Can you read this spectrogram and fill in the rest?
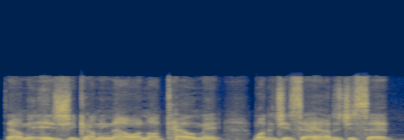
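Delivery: pressing, insistent; urgent questions. Acted. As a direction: demand an answer now.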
